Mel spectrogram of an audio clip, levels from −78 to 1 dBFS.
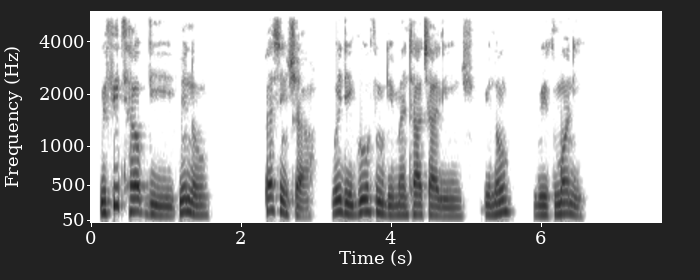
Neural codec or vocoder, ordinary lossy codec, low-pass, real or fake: none; none; 5.4 kHz; real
